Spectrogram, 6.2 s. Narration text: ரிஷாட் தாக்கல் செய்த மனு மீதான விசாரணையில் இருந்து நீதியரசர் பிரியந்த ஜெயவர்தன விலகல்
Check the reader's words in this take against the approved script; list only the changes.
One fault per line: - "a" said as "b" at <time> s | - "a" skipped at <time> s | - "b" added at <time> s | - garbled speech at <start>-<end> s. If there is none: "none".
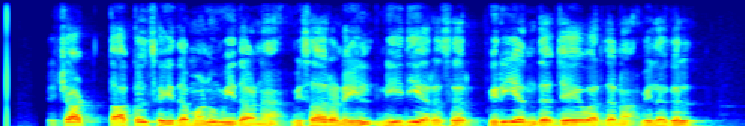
- "இருந்து" skipped at 3.1 s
